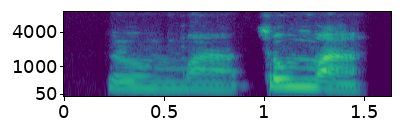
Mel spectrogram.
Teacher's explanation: Summa mim tasdidnya guna musyaddadah ya. Ditahan dengungnya tiga harakat di rongga hidung merupakan tingkat guna pertama gunah akmal ya. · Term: mim tasdidah musyaddadah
